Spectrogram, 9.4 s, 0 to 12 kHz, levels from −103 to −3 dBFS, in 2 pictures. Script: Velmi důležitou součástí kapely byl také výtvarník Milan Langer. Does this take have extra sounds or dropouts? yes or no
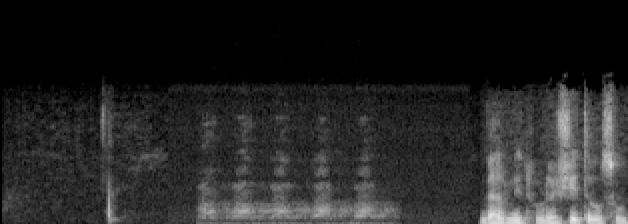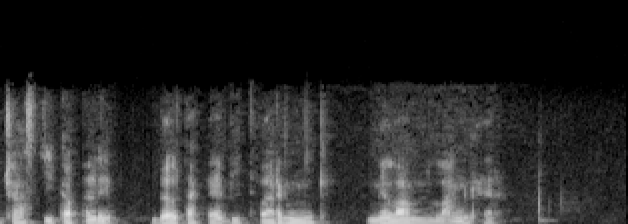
yes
